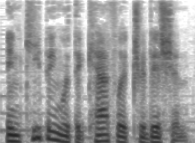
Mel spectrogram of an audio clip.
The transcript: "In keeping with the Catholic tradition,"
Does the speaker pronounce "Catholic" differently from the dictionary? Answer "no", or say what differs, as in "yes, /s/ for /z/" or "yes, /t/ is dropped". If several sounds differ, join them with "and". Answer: no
